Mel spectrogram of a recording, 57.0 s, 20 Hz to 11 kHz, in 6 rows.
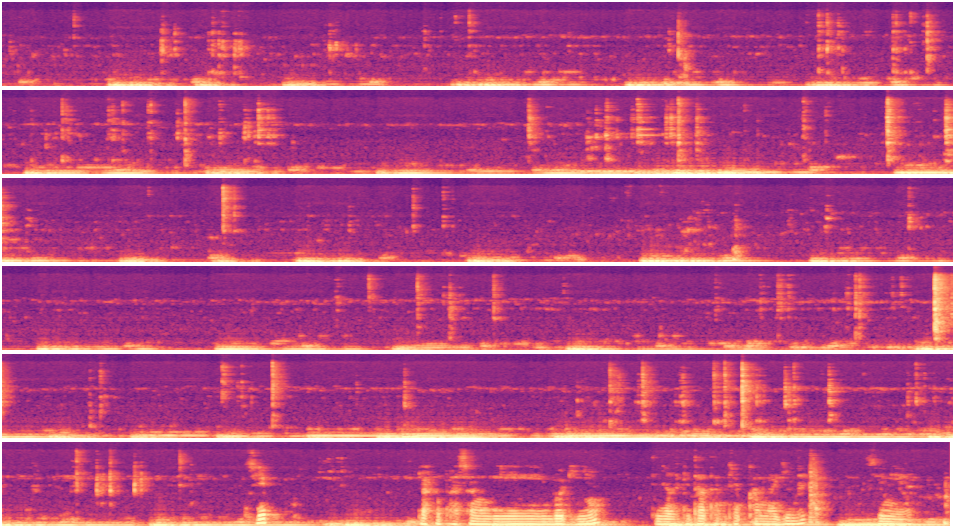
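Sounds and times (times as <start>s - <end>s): small sharp clicks and taps: 0.0s - 19.6s, 20.2s - 30.0s, 30.7s - 51.8s
low handling rumble: 37.7s - 57.0s.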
